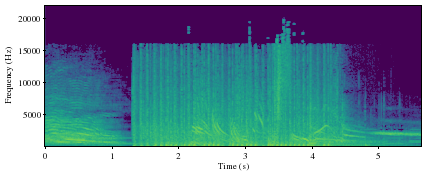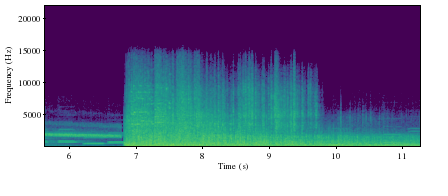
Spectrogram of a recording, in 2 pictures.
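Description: Gunfire and explosions as a sound effect: dense, loud bursts of rapid shots and booming blasts, then a brief lull filled with whistling tones before another long barrage of heavy fire.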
